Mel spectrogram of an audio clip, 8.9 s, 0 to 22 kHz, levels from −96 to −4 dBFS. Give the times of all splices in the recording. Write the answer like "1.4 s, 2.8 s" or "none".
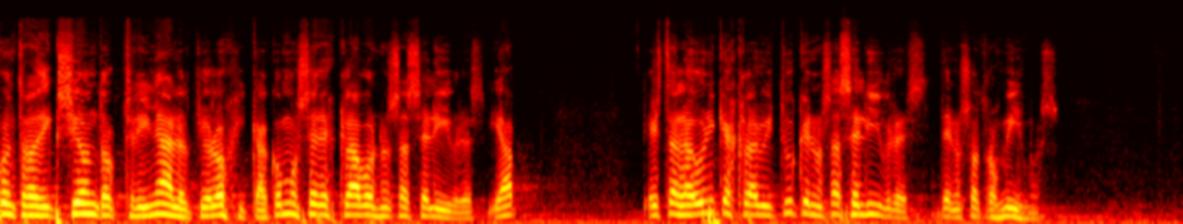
none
